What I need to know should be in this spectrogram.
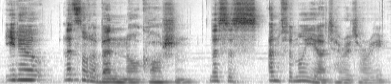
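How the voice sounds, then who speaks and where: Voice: medium pitch, very animated, a little fast, darkish tone, soft background music. A let's player giving casual, musing commentary on a game and reading dialogue options aloud. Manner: musing, chatty asides.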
